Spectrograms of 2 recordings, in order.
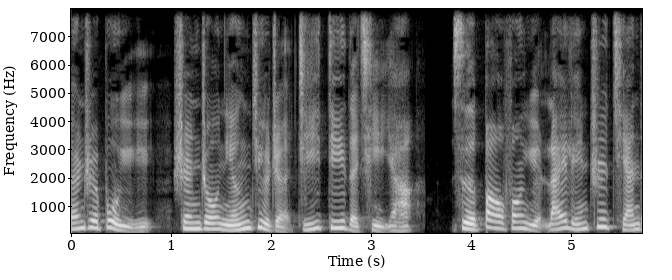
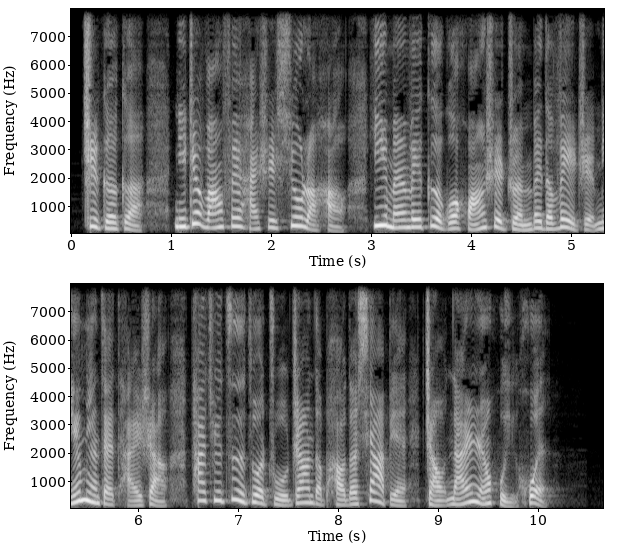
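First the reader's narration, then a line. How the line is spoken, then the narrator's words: Smiling. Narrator (Chinese): 素如意嘴角含笑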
